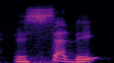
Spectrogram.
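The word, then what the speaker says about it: Tsadé: Hein, il faut prononcer le S après le T. Sadé, Sédek, qui veut dire le juste.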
